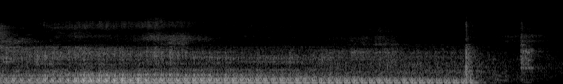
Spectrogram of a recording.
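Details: 2022 Can-Am Outlander 650 XT after fuel pump fuse fix for a won't-start fault: catches quickly and settles into a steady, even idle, then shuts off cleanly; normal start and idle.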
